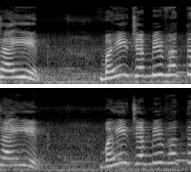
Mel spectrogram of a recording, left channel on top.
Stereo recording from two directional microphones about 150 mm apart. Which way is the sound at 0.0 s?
45° left (ahead or behind).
